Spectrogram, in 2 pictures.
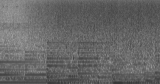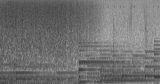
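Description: Water rushing and splashing down a narrow stone irrigation channel: a dense, steady hiss that fades in about half a second in and stops about five seconds in. Background music with sustained notes plays underneath throughout.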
